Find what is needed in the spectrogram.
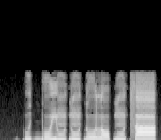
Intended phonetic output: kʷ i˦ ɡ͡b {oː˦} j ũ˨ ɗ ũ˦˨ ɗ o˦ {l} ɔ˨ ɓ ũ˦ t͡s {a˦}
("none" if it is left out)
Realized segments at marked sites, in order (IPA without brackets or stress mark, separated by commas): o˦, l, a˦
